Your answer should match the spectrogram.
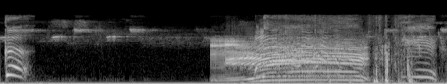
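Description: A cow's single long moo, starting about two seconds in and lasting about a second and a half.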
